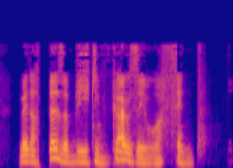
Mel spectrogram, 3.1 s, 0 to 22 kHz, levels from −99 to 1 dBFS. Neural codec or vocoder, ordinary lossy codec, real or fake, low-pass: codec, 24 kHz, 0.9 kbps, WavTokenizer, medium music audio release; MP3, 32 kbps; fake; 10.8 kHz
